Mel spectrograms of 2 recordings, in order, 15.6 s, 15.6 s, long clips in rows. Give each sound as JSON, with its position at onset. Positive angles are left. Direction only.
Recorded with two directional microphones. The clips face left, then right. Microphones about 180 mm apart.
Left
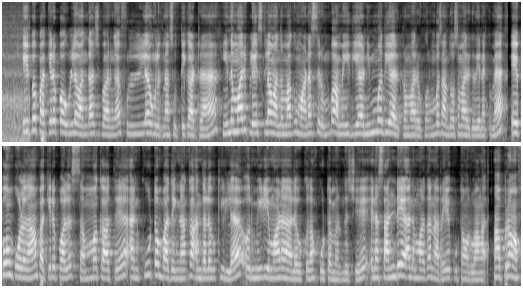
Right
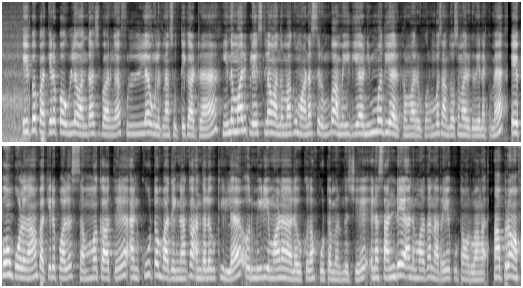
{"t": 0.3, "sound": "speech", "side_deg": -45}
